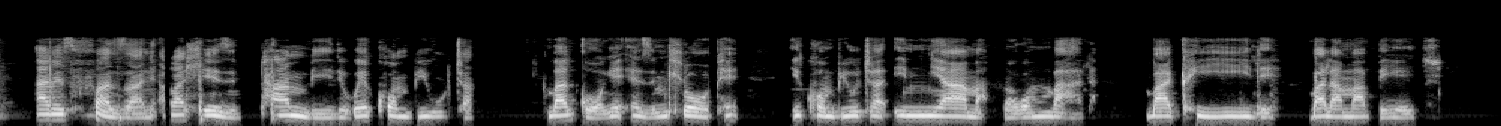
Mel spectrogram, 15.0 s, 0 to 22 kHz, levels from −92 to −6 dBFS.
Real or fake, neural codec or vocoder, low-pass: real; none; 7.2 kHz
